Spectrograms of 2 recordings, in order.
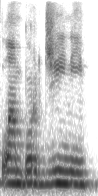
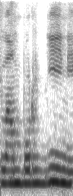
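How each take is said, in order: First: The g in the middle is soft. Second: The g in the middle is hard. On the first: The speaker calls it wrong. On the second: The speaker calls it right. "it would always be pronounced as G"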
